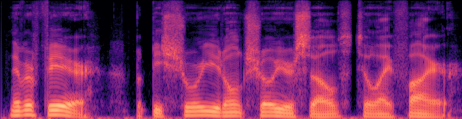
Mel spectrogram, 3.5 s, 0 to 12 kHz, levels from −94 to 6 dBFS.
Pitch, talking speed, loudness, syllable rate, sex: 95 Hz, 210 wpm, -16 LUFS, 4.9 syllables/s, male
